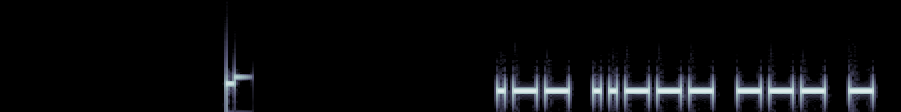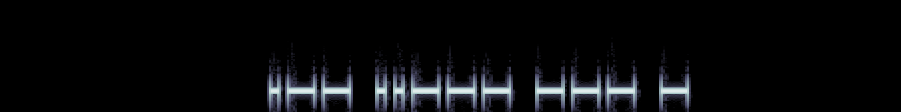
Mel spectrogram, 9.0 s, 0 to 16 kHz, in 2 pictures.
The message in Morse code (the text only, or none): W2OT W2OT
